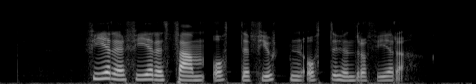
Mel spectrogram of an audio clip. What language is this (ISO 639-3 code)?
nor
